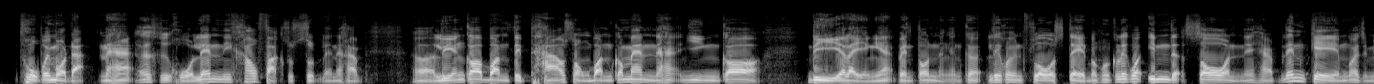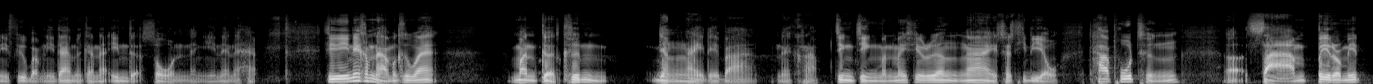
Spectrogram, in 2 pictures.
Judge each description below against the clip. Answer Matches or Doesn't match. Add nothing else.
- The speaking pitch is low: Matches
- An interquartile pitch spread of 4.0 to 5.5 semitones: Matches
